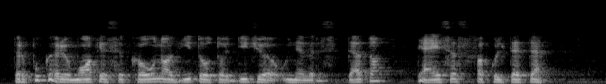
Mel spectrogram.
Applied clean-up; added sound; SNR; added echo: none; none; none; reverberation time 0.6 s.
